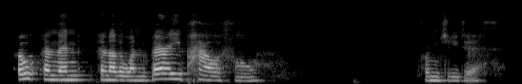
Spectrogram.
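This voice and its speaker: Fairly slow and with fairly even intonation, a woman at a medium pitch has a plain, everyday voice. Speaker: online workshop facilitator. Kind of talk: group workshop discussion.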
